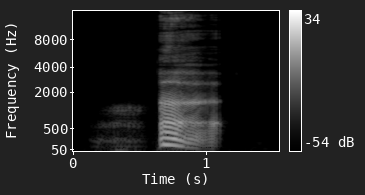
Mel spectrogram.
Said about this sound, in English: what was that noise? That's my chair. Listen. Okay. Wait, I'll try it. Well, I can't redo it. You can kind of hear my chair is squeaky.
